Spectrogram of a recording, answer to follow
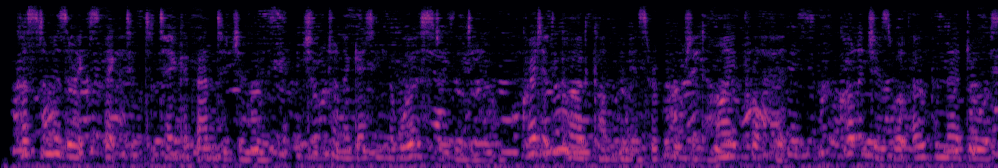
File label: female, live rec; SiSEC08; SiSEC underdetermined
